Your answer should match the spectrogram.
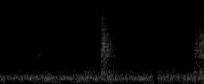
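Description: Near silence: faint room tone, with one short soft tap about a second in.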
